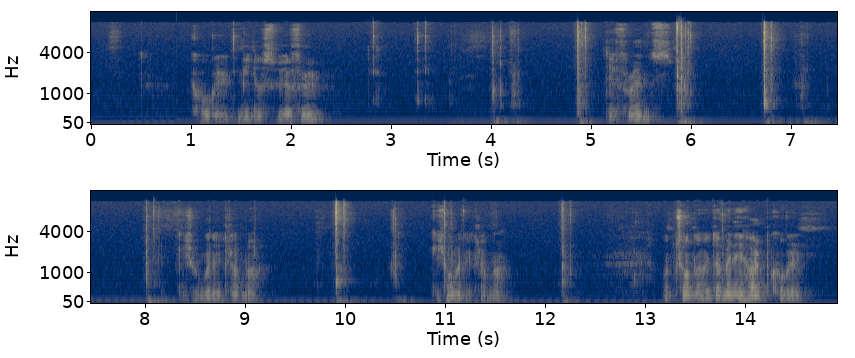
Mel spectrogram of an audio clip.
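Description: A middle-aged man speaks calmly and close to a microphone, in short phrases.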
